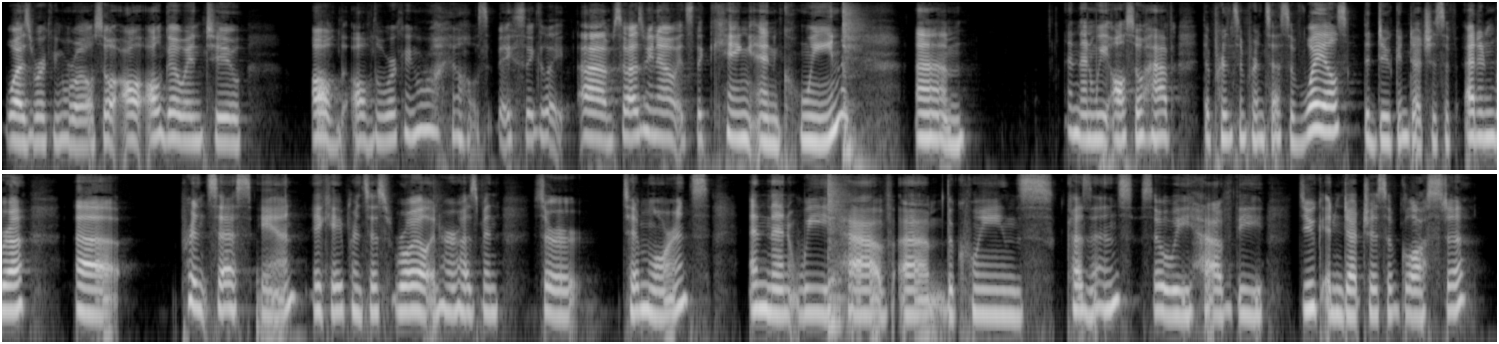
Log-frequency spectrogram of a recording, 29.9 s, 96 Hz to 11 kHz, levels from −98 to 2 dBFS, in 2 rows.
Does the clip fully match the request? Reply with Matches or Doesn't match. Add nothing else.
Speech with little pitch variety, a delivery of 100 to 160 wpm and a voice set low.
Doesn't match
